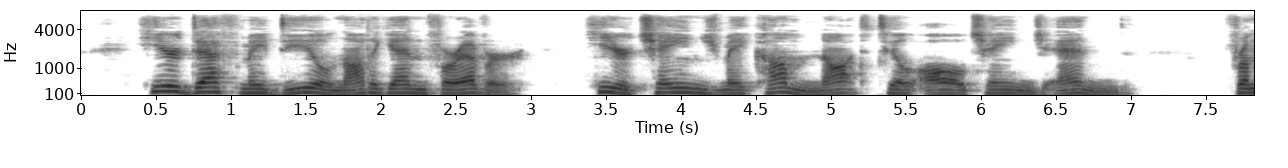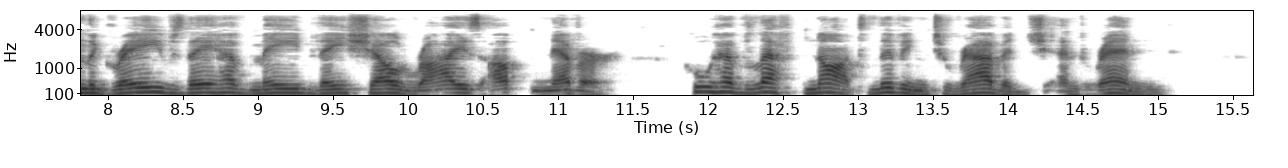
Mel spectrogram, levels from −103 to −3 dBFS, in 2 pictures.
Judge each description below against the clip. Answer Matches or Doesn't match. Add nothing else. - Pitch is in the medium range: Doesn't match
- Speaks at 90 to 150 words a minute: Matches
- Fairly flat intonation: Doesn't match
